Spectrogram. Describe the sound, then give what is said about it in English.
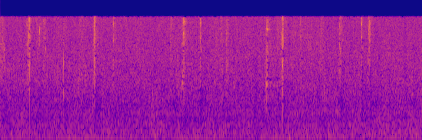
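Scissors snipping off a hospital patient's bandages: many faint, sharp clicks at an irregular pace over a steady background hiss. “while I snip off these bandages”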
